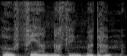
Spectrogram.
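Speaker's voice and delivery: calm her fears; reassuring young woman. A narrator's reading. Maid comforting the frightened queen, earnest reassurance.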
